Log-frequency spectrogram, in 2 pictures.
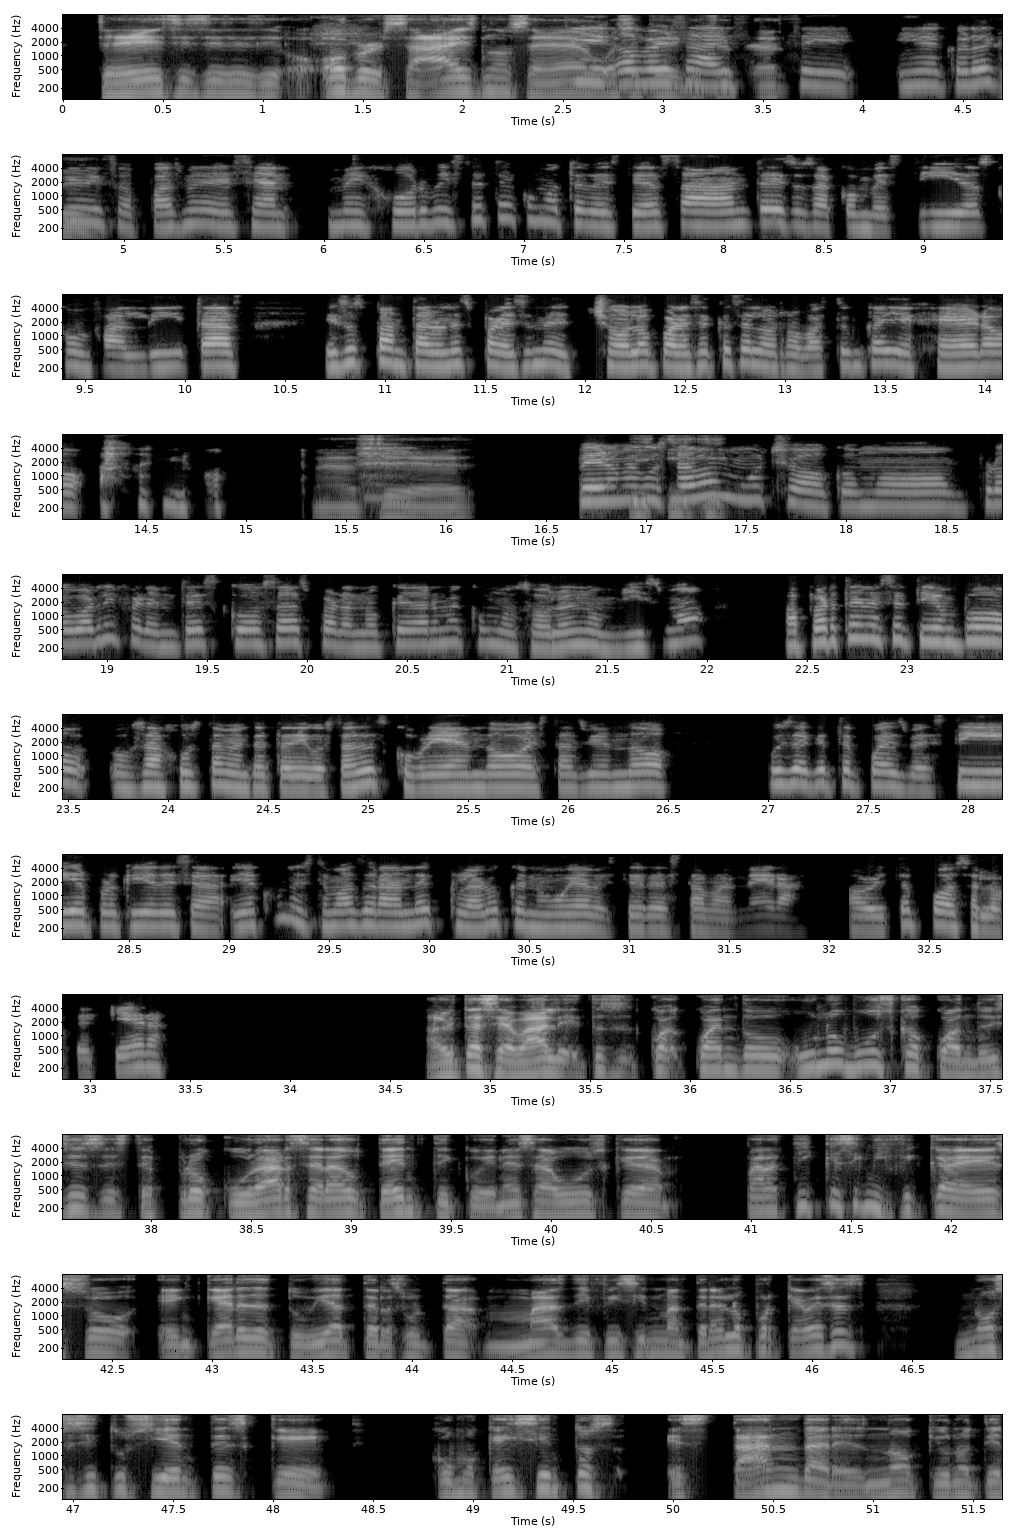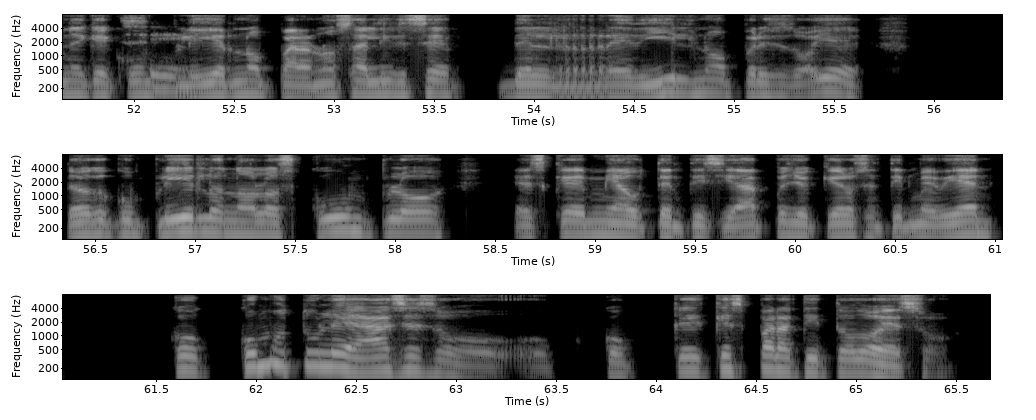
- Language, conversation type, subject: Spanish, podcast, ¿Cómo equilibras autenticidad y expectativas sociales?
- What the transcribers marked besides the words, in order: tapping; laughing while speaking: "Ay, no"; laugh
